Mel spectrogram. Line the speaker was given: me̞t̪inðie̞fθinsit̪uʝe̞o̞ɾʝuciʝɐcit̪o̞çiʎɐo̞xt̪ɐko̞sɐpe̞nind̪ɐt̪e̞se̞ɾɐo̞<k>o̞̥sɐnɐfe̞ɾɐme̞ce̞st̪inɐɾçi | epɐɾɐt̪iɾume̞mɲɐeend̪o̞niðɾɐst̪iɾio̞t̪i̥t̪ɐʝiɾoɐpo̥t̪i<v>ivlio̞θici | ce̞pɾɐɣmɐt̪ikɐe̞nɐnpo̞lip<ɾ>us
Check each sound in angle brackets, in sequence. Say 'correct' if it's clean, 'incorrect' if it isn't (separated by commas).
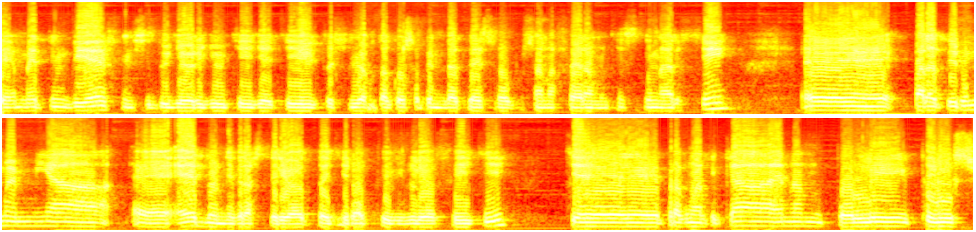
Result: incorrect, correct, incorrect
